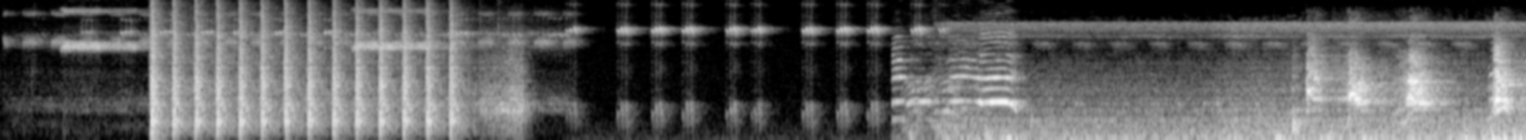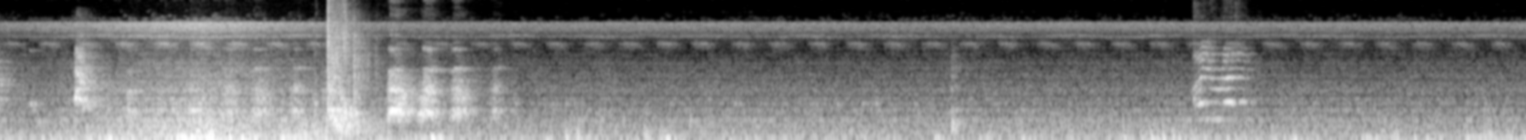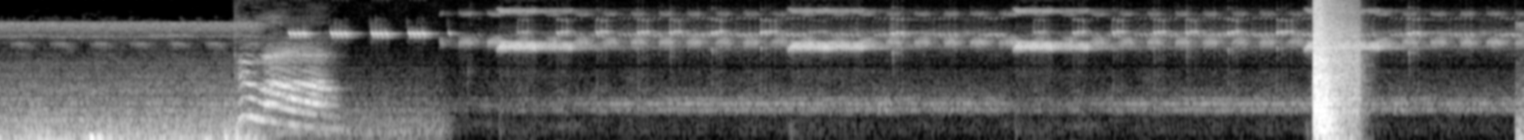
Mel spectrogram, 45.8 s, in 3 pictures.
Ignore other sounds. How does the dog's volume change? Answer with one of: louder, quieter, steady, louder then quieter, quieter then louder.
quieter then louder.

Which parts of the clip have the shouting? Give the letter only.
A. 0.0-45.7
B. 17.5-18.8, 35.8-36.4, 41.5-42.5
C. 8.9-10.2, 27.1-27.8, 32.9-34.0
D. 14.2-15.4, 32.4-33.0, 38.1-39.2
C.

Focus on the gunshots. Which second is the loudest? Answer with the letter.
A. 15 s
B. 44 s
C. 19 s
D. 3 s
B.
